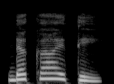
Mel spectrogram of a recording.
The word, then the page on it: ಢಕಾಯಿತಿ: Kannada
